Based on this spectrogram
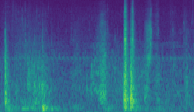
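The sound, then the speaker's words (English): Ambience aboard a boat: a low background of water and hull noise, with soft creaks and a pair of sharper knocks about midway. No one speaks. “Why don't we take a look around the boat?”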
